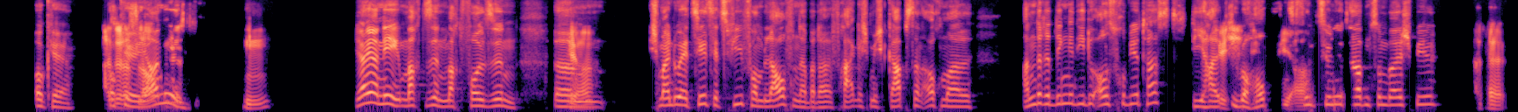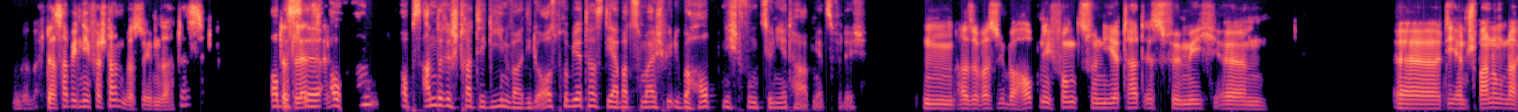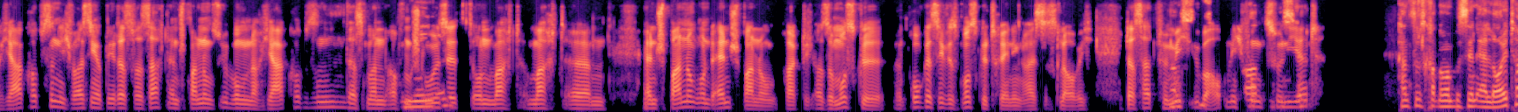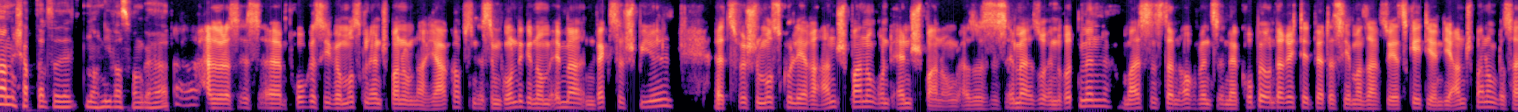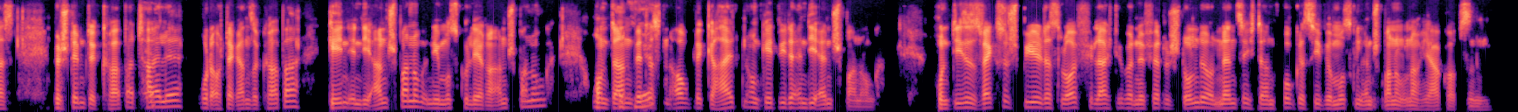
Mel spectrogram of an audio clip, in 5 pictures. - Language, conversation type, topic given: German, podcast, Wie gehst du mit Stress im Alltag um?
- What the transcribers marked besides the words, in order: unintelligible speech; unintelligible speech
